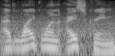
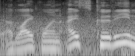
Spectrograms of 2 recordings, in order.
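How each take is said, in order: First: Ice cream is said with plain English sounds. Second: Ice cream is said with Japanese syllables and vowels. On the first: "I don't say" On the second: "if I say ice cream in Japanese, ... I'd say"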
